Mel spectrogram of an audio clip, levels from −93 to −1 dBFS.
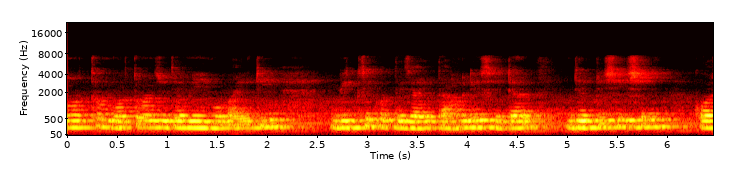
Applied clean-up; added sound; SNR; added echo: none; none; none; reverberation time 1.2 s.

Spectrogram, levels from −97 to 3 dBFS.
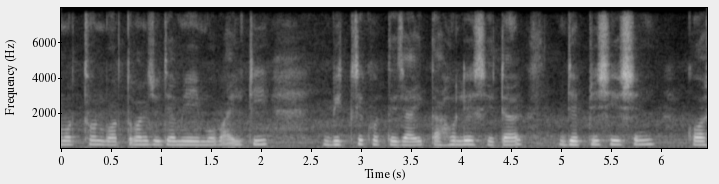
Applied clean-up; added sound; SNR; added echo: none; none; none; none.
